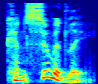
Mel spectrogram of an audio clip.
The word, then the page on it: consumedly: British English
